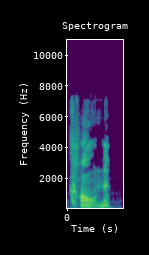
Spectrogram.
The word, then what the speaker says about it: Cohn: His name is Gary Cohn, C-O-H-N, or Cohn.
